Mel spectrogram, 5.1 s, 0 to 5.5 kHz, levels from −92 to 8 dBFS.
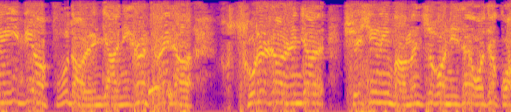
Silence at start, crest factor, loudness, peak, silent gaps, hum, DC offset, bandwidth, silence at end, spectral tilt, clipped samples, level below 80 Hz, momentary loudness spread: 0 s; 4 dB; -3 LUFS; 0 dBFS; none; none; under 0.1%; 5.4 kHz; 0 s; -4.5 dB/octave; 10%; -26 dBFS; 4 LU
